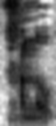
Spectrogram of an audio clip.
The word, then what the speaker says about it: Enoch: by the name of Enoch and some English translations have his name as hanok which is kind of amusing because hanok is actually the way that you would pronounce Enoch's name in Hebrew so I'm not sure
